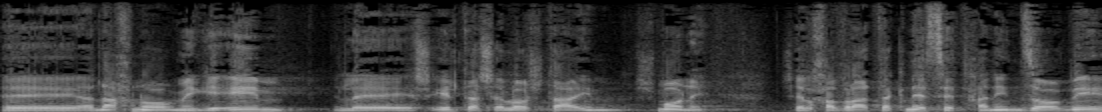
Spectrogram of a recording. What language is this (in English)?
Hebrew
